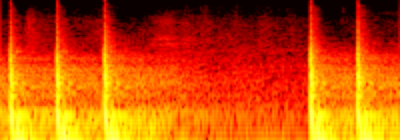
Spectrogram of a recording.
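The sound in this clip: Knocking on a door: three firm, evenly spaced knocks, a pause, then two more, each a sharp, hollow hit that rings off quickly.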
